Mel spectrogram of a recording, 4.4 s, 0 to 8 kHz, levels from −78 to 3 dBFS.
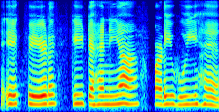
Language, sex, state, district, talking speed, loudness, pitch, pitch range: Hindi, female, Uttar Pradesh, Deoria, 95 wpm, -15 LUFS, 225 Hz, 215-230 Hz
